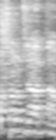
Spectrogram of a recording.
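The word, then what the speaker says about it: Psalm: साम लिखा होगा, साम। साइलेंट होगा।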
